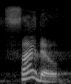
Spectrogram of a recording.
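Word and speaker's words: FD.io: which is part of the FDI o project which is oddly pronounced Fido apparently but we're going to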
